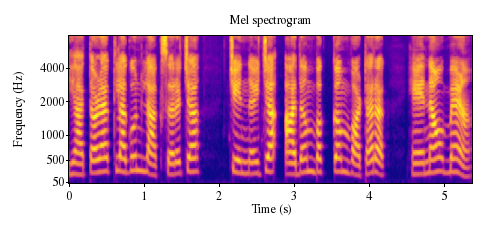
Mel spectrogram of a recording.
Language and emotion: Goan Konkani, neutral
